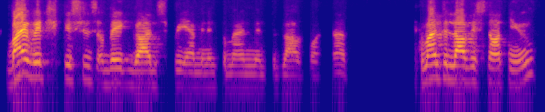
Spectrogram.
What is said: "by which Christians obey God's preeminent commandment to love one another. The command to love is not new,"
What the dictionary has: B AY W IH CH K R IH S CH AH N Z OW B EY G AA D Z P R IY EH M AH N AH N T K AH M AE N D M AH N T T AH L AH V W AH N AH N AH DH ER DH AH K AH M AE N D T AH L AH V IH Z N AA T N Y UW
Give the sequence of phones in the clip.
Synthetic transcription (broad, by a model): B AY W IH CH K R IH S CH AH N S OW B EY G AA D S P R IY EH M AH N AH N T K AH M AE N D M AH N T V L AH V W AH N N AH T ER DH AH K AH M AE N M T AH L AH V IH S N AA T N Y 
